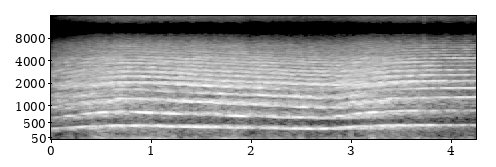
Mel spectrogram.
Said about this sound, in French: Dix minutes après le début du bombardement de Wieluń, à 4h45, les sirènes de la Wehrmacht retentissent à 400 km plus au nord.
